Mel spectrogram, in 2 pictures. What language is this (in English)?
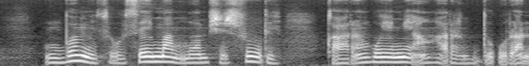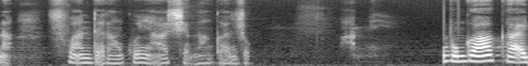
Samba Daka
